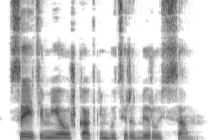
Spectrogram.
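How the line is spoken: Cold assurance. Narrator (Russian): холодно заверил его дознаватель

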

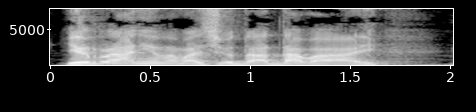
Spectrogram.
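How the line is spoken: Yelling, losing control. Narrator (Russian): не выдержав, заорал

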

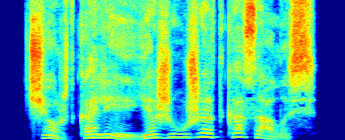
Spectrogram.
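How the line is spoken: Irritated whisper. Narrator (Russian): послышался раздраженный шепот

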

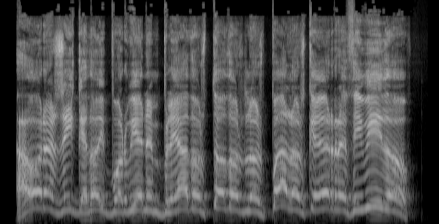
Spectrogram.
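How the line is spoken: Shouting. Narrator (Spanish): gritaba

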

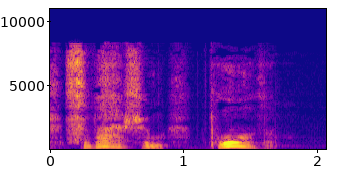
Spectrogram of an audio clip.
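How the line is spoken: Barely audible. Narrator (Russian): Тетя Сибил едва слышно вымолвила

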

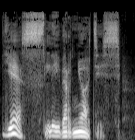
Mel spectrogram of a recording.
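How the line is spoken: Ominous hiss, not angry. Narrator (Russian): прошипел змей с нехорошим намеком, но без злости

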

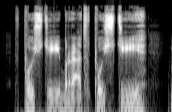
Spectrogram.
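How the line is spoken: Monster muttering. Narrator (Russian): бормотало чудовище

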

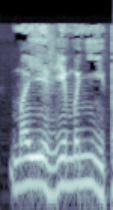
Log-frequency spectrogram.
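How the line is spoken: Hoarse rasp. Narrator (Russian): прохрипел стрелок

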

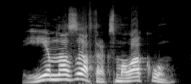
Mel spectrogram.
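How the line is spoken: Snort. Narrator (Russian): хмыкнул Славик

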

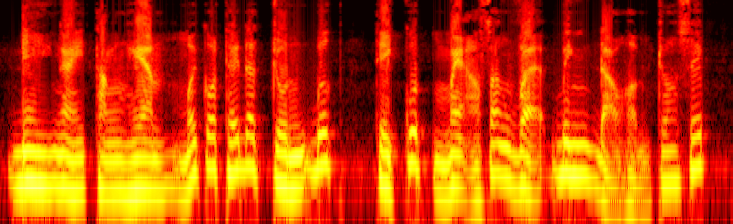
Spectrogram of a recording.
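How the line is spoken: Low hiss. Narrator (Vietnamese): Sên rít khẽ

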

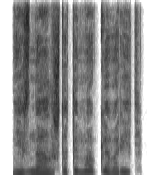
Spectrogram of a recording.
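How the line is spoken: Sad sigh. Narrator (Russian): печально вздохнул он

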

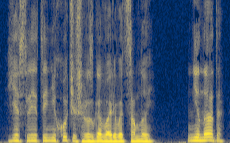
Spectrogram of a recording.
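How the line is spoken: Calm. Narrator (Russian): спокойно сказала она

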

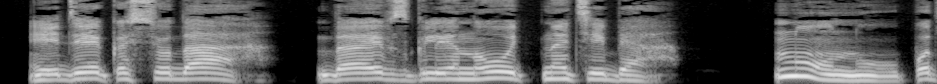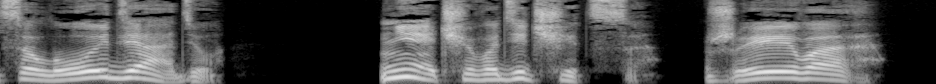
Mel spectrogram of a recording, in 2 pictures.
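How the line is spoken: Playful, joking voice. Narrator (Russian): Шутливым голосом говорил он

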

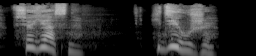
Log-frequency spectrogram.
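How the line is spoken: Nervous exhale. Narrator (Russian): нервно выдохнула я

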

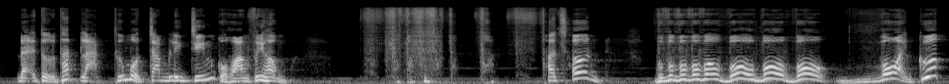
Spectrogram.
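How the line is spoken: Shouting. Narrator (Vietnamese): Long đầu đất hét

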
